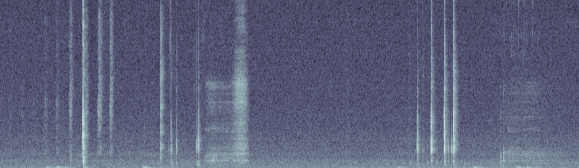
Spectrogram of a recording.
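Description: A paintbrush taps and clicks against paint pans.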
